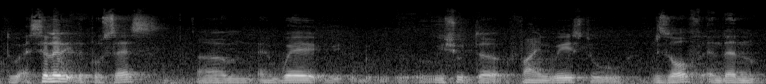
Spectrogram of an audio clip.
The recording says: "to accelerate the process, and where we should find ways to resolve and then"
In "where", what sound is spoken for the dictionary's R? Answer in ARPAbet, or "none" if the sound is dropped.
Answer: W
